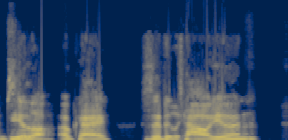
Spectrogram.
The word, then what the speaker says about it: Opiela: Opilia. Opella. It's pronounced that way a lot of times. Opila.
